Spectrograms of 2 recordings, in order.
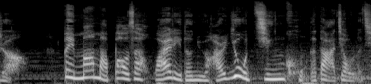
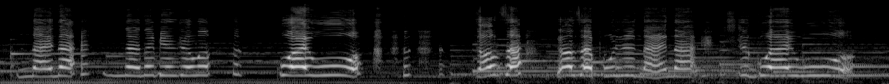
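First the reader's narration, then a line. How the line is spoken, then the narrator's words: Child crying. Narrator (Chinese): 小女孩边哭边说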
